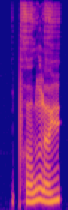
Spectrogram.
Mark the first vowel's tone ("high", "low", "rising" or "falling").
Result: rising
